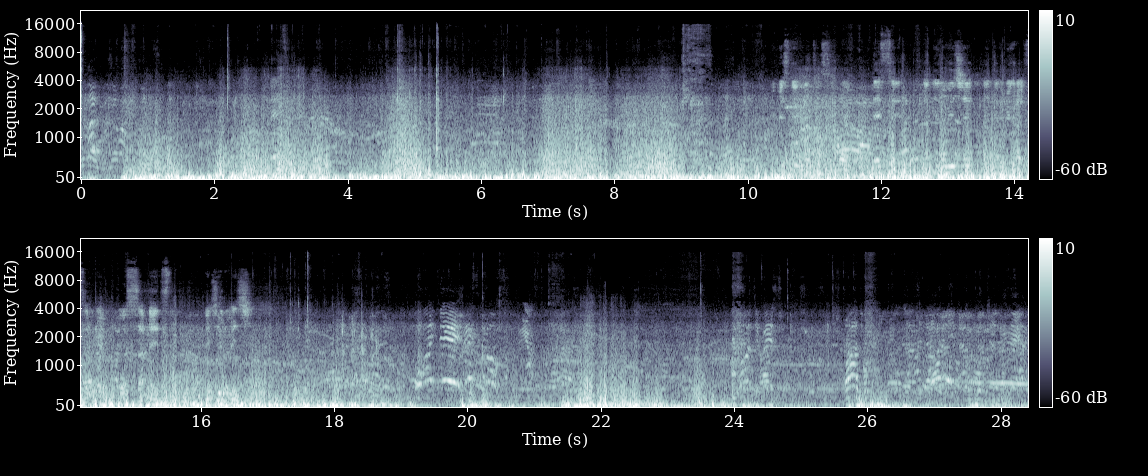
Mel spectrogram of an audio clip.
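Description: Wind buffeting the microphone in a steady low rumble, with indistinct distant voices shouting now and then across an outdoor football pitch.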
